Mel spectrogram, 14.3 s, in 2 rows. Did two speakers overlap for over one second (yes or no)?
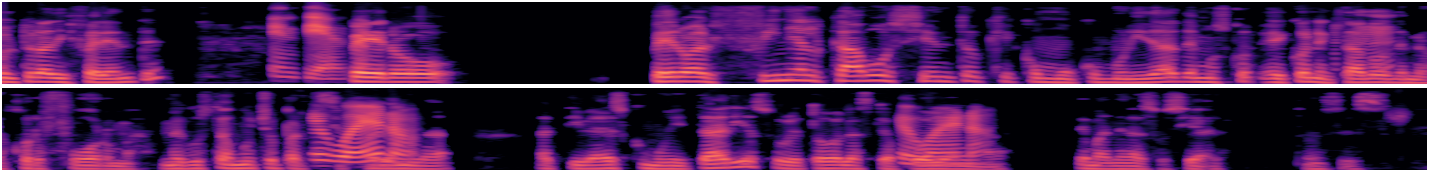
no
